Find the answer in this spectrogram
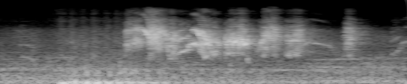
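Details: Aviary budgerigars flying and playing give a loud, brief cluster of shrill, scratchy chirps and squawks, fading with one last high note.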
